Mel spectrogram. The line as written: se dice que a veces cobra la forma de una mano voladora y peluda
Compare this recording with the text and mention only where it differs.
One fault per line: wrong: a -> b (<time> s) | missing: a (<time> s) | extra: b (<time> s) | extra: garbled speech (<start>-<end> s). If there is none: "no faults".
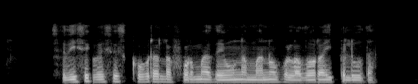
missing: que (0.9 s)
